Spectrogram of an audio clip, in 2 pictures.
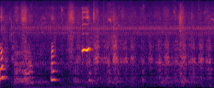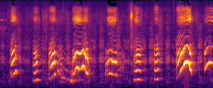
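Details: White German Shepherd pups at six days old, the "of White Night" B litter, give soft rustling sounds and faint grunts at first, then a run of loud, short, high arching squeaks and whines over the last four seconds.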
